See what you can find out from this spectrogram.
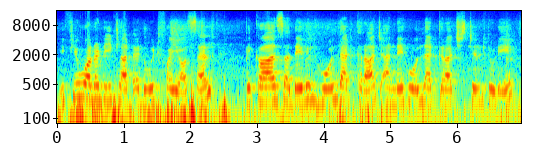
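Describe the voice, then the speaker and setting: Spoken at a moderate pace, the voice comes with noticeable background noise. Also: woman. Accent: Telugu. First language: Telugu. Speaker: home vlogger. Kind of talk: tutorial. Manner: halting, many fillers. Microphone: network issues.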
